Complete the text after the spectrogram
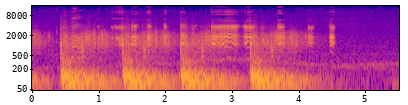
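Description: A young boy screams and cries out in terror, close by.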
